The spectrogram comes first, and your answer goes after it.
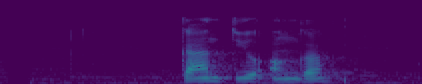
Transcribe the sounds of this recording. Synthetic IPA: kant̪joʔʌŋɡʌ

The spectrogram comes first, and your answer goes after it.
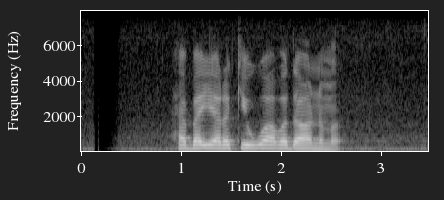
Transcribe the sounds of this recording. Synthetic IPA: hæbæjɐɾəkiuʋaːʋɐd̪aːnəmə̰

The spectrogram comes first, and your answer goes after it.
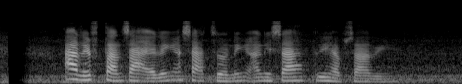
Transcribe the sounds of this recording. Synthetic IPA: ʔaɾɪft̪ansahelɪŋsad̥ʒ̥ɔ̤nɪŋanisaht̪ɾiɦap̚saɾi

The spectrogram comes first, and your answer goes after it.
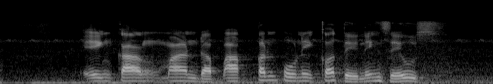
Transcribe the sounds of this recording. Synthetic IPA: ʔɪŋkaŋmaɳɖap̚akənpunikɔd̪̥e̤nɪŋzeʊs

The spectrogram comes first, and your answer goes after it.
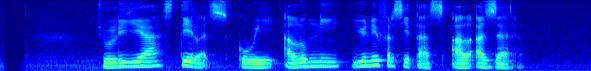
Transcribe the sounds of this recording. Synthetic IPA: d͡ʒuliast̪ilə̰skuwiʔalumniunifɛrsit̪a̰sʔa̰la̰zar

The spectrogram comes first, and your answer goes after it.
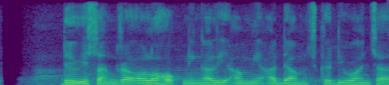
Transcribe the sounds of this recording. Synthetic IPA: dɛwisandɾaɔlɔɦɔk̚niŋɡaliamiadamsə̥kərdiwaɲt͡ʃa

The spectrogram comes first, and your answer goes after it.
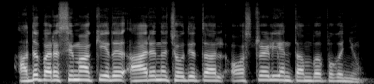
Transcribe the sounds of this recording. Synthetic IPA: ɐðɨp̬ɐɾɐsimaːkːijɐðɨʔaːɾɐnːɐt͡ɕo̞ːd̪jɐt̪ːaːloːsʈreːlijɐnt̪ɐmbɨpuɣɐɲːṵ

